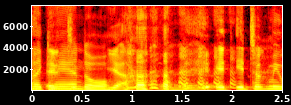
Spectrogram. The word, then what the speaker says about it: Kyndal: My name is Kendall and that Kindle is K Y N D A L. If you're ever wondering how to pronounce it, just think electronic book and that's me.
